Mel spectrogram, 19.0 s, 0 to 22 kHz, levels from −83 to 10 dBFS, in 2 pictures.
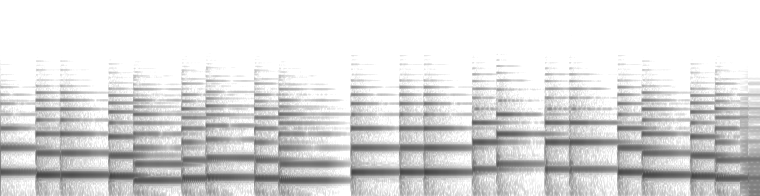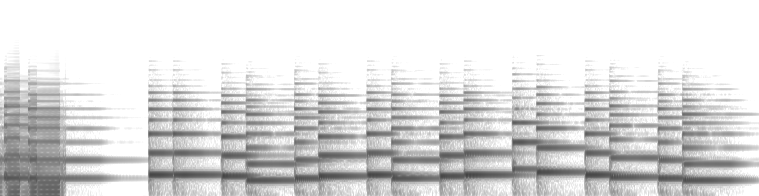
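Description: Between 9.25 and 10.32 s the audio turns into a rigid, metallic buzz near 93.8 Hz: robotic sound from repeated short buffers, likely a segment of about 10.7 ms looped throughout.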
